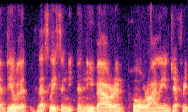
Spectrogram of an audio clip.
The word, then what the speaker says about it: Neubauer: And so was Lisa Neubauer, if that's how you pronounce her name.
